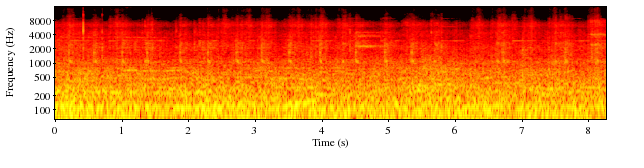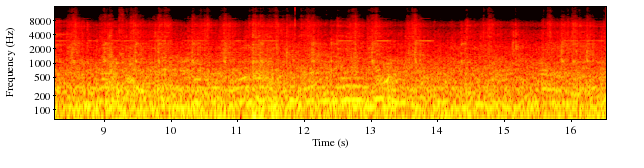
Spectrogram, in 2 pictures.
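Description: Steady busy-hall hubbub with many short sharp clicks, camera shutters at a photo call, and a short high beep that repeats every second or so through the middle stretch.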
